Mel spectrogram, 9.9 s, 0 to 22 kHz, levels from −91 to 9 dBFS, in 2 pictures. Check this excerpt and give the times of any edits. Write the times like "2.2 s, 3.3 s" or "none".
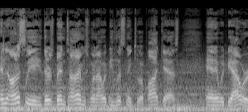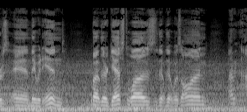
4.6 s, 7.0 s, 8.3 s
